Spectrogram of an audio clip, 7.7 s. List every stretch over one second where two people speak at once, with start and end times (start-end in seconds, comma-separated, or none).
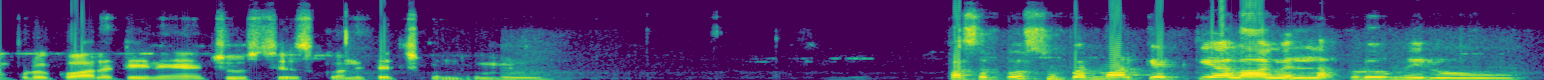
none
